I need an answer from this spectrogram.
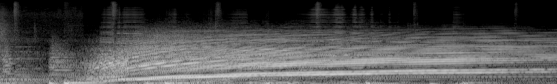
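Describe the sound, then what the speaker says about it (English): A civil defense siren in Clay County winds up from a low growl to a loud, sustained wail that holds steady, then begins to fade slightly. "the sirens went off again"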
